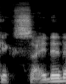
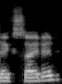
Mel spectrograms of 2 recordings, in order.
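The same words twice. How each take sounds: First: Said in the usual way. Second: Excited raised high with a questioning rise; stress on excited. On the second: Shown as a demonstration. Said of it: "Like, excited".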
